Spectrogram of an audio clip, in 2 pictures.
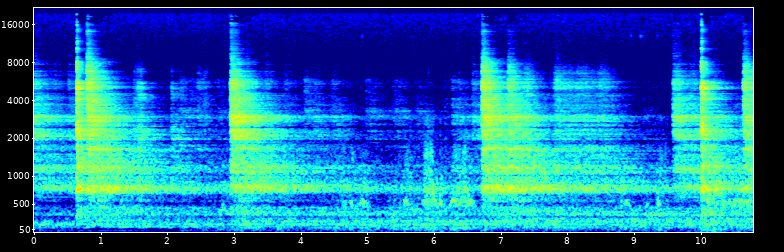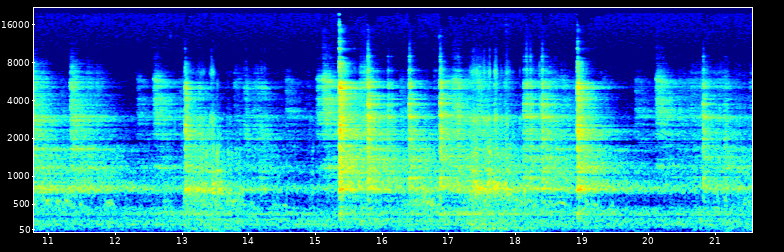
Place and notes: Lithuania, Utena, a fence
metallic fence...contact microphone recording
